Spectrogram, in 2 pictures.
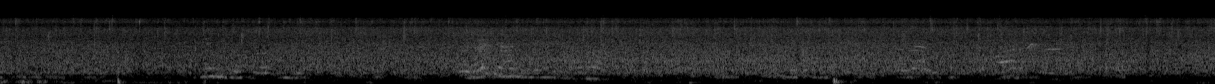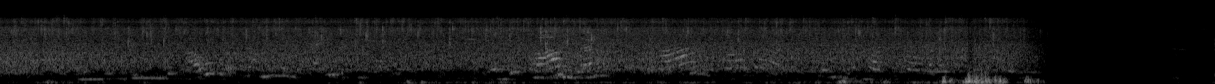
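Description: Heavy rain falls fast and steady, a continuous hiss of drops on surfaces with occasional nearby patters, holding evenly for about twenty seconds before stopping suddenly.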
